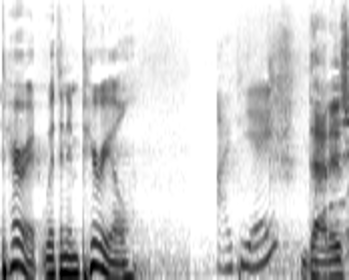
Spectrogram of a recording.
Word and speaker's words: IPA: Actually, Peter at Genus New Brew told me it was pronounced IPA. IPA. It is, yeah. That's the correct pronunciation. For those you don't know, it's IPA. I did not know that. Which makes the rhyming. When it's a double IPA or an imperial IPA, IPA, it's pronounced IPA. IPA. Oh. IPA, the hard I.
